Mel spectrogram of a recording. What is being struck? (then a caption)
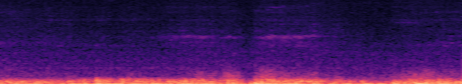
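Metal mesh microphone grille. Long nails and fingertips scratch and tap a rounded, hollow metal mesh microphone grille. The result is a steady, muffled low rumble of dense scratching and soft thumping, with brief quieter gaps and a faint thin tone above it.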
